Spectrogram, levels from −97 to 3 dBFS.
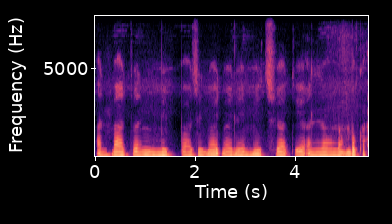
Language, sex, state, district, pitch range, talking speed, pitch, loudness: Mizo, female, Mizoram, Aizawl, 150-170 Hz, 155 wpm, 165 Hz, -20 LUFS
